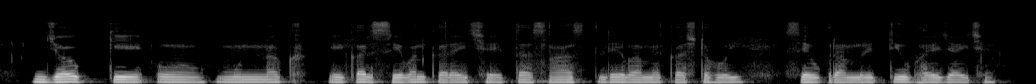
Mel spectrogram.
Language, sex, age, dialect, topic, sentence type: Maithili, male, 18-24, Eastern / Thethi, agriculture, statement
